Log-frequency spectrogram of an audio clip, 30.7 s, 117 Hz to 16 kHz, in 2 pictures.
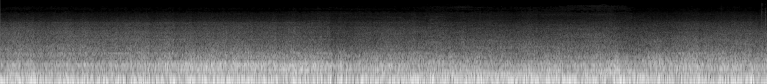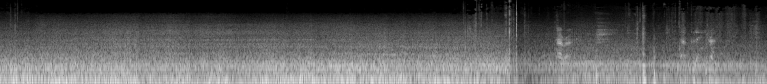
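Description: Automatic car wash blower dryers running loud and steady with a low hum, heard from inside the car; the noise drops off sharply about 25 seconds in, leaving quieter sound with a few clicks.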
